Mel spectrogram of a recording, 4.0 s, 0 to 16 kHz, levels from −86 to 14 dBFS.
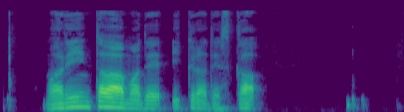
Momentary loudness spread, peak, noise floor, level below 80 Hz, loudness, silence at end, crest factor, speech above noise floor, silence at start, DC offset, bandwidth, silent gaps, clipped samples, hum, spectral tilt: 15 LU; 0 dBFS; -82 dBFS; -46 dBFS; -19 LUFS; 1.5 s; 22 dB; 64 dB; 0.45 s; under 0.1%; 11.5 kHz; none; under 0.1%; none; -7 dB/octave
